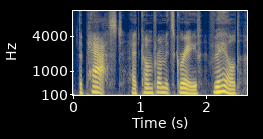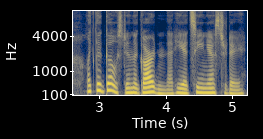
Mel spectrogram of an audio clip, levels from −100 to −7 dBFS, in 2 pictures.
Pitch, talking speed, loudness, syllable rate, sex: 175 Hz, 220 wpm, -18 LUFS, 5.3 syllables/s, female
